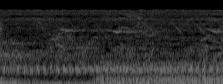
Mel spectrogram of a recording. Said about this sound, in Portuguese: Quem canta aqui é a galinha.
